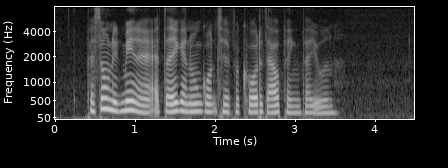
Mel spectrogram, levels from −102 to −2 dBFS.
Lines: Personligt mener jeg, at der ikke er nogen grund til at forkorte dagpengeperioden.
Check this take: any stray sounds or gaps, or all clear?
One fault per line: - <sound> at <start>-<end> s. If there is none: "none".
none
